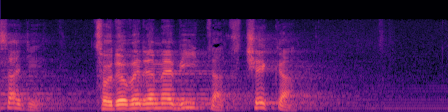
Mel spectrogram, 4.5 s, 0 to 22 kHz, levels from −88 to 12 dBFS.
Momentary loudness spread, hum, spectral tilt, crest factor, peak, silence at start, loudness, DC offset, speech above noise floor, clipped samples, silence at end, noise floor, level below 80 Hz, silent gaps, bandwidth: 19 LU; none; -4.5 dB/octave; 18 dB; -2 dBFS; 0 s; -18 LUFS; under 0.1%; 33 dB; under 0.1%; 1.25 s; -50 dBFS; -60 dBFS; none; 11 kHz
